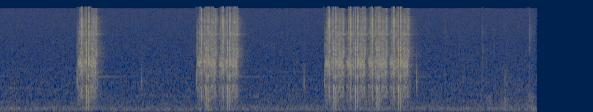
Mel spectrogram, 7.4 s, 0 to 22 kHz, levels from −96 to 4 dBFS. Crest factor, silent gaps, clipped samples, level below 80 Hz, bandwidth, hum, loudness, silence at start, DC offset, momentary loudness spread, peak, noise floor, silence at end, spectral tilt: 32 dB; none; under 0.1%; -74 dBFS; 17 kHz; none; -26 LUFS; 0.95 s; under 0.1%; 15 LU; 0 dBFS; -55 dBFS; 0.75 s; 2 dB/octave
